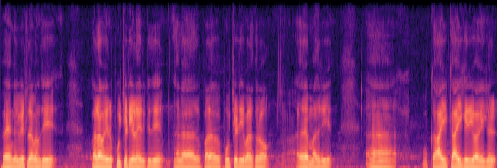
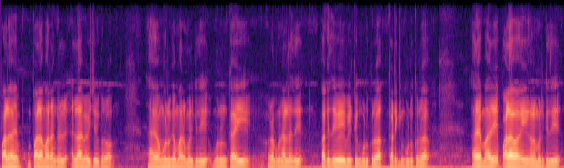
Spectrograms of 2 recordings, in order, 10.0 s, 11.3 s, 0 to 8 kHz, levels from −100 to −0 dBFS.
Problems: background sounds at intervals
